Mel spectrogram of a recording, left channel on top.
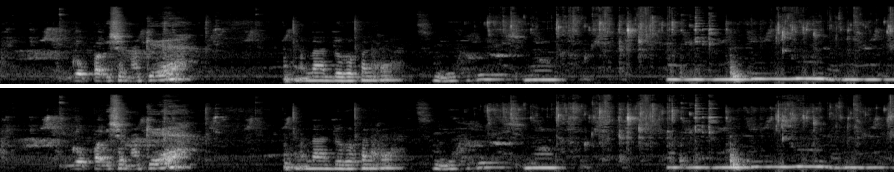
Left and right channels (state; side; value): normal; both; correlation 0.57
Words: গোপাল সোনাকে লাড্ডু গোপালকে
